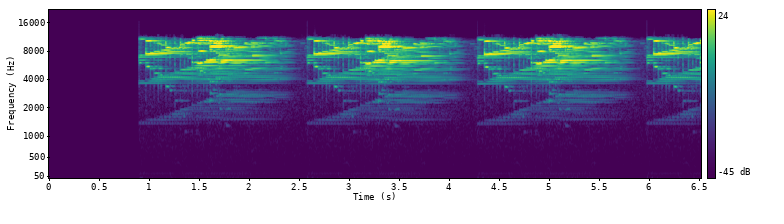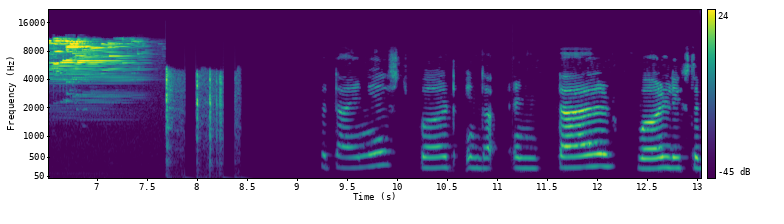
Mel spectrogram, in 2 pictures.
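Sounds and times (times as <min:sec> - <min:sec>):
high chime-like music: 0:00.9 - 0:07.7.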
